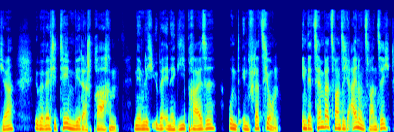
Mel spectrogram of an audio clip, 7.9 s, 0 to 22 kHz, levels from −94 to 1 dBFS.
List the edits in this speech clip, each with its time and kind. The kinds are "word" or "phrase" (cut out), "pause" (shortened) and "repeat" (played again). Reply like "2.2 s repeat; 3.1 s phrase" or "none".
none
